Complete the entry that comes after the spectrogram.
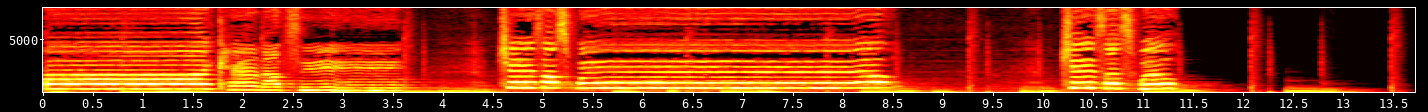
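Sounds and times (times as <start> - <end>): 
choir with soprano: 0.0 - 3.6, 4.6 - 8.6, 10.2 - 11.4.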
